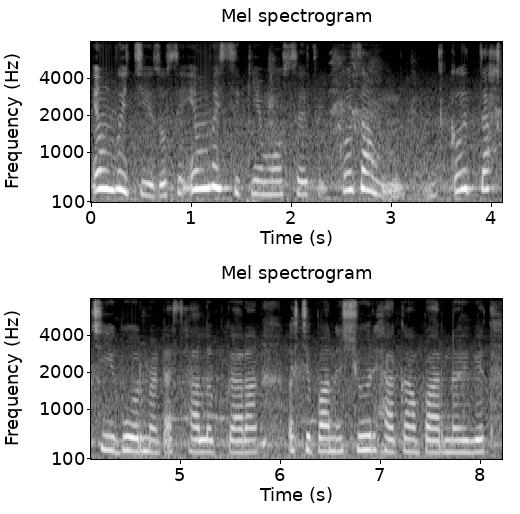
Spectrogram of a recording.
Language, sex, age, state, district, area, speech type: Kashmiri, female, 18-30, Jammu and Kashmir, Ganderbal, rural, spontaneous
